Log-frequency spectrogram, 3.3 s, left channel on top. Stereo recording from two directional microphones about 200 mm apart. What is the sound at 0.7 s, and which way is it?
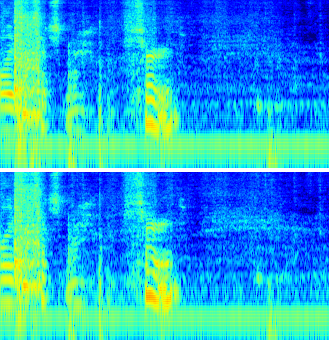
Speech, 10° right (ahead or behind).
